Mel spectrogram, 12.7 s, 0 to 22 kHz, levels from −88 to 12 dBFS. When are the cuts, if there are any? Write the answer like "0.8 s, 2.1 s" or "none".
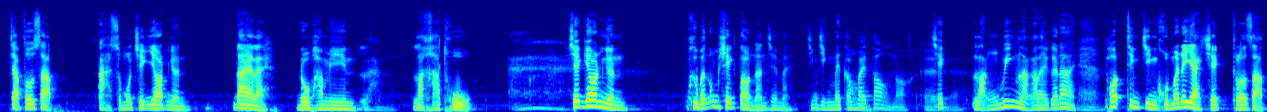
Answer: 2.8 s, 8.0 s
